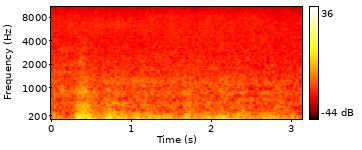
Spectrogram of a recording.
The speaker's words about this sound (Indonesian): hujan teman-teman doa dulu buat hujan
